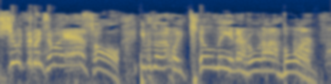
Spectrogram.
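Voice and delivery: high, shouted mock eagerness; hammed-up thrilled demand, easing slightly; George Takei. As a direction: yell it like an over-eager volunteer. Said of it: "George Takei goes".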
